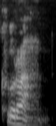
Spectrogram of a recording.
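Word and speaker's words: Qur'an: from the arabic because when it's spelled k-o-r-a-n it's very easy to just call it the quran and it's quran with a slightly trilled r and it was presented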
